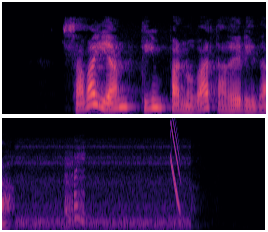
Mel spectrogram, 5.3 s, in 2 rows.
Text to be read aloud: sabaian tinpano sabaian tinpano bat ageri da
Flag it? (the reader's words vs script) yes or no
yes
